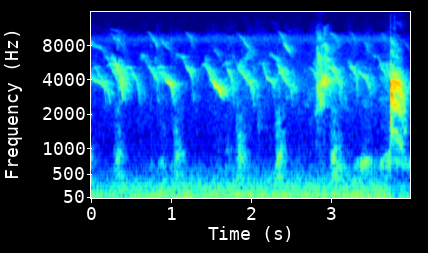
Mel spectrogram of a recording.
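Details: Long-tailed shrike in 'toet toet' song, a master for cage-bird training: steady chain of quick falling chirps and twitters, ending in one sudden loud harsh note.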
